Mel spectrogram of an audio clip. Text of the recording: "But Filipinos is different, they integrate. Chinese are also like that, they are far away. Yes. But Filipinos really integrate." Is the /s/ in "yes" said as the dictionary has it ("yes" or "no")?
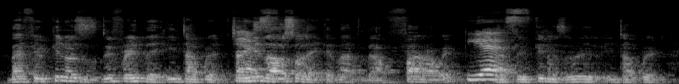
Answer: no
